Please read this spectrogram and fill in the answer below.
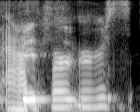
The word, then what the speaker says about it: Asperger's: He's German. So like just say Asperger's. It with the German.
